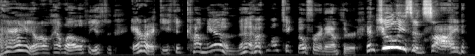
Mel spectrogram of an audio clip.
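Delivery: put-on old grandma voice. Telling a story about a scene, acting out what an old woman says as she runs out, imitating an old lady. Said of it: "Julie's old lady mother runs out".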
